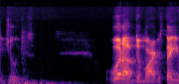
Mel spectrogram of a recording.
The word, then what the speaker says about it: Julius: That's how my nephew say my name, Uncle Jewis. Juis. Like nigga, Uncle Jewis. Like you like 5 years old now. You need to learn how to say Julius, man.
